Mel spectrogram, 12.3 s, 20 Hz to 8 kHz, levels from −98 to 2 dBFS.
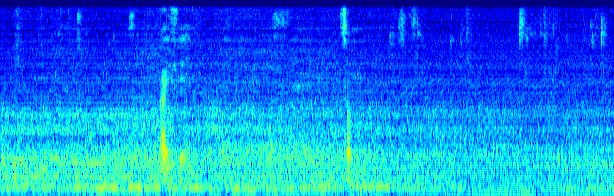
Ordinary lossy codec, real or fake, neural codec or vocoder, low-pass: none; fake; codec, 16 kHz, 16 kbps, FunCodec, trained on Chinese and English, 50 frames a second; 7.2 kHz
